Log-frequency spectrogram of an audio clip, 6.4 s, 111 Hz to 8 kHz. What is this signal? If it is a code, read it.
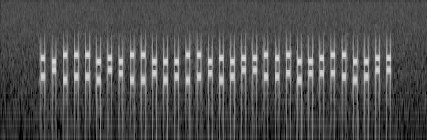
DTMF, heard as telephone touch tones, dialled by machine, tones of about 60 ms. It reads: 5*366107337143672400659178961400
